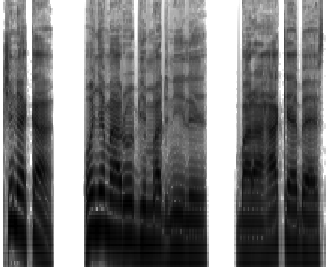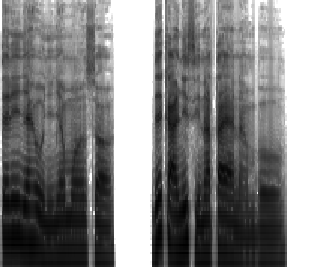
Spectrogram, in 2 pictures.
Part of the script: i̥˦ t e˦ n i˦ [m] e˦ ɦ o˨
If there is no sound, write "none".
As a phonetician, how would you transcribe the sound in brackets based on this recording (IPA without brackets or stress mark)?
ɲ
